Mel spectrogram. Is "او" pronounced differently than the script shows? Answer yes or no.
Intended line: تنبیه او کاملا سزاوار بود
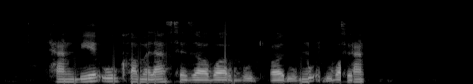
no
